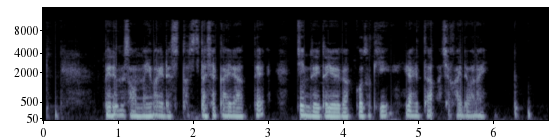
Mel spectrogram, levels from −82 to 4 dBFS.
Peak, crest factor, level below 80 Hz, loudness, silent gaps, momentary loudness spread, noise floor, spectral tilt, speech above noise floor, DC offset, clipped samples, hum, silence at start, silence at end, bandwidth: -8 dBFS; 20 dB; -48 dBFS; -28 LUFS; none; 18 LU; -50 dBFS; -5.5 dB/octave; 23 dB; under 0.1%; under 0.1%; none; 0.05 s; 0.2 s; 11.5 kHz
